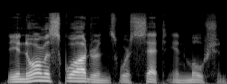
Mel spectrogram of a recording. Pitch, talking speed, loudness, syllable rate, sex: 115 Hz, 185 wpm, -20 LUFS, 5.7 syllables/s, male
